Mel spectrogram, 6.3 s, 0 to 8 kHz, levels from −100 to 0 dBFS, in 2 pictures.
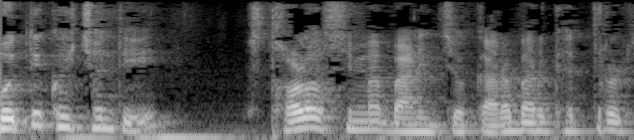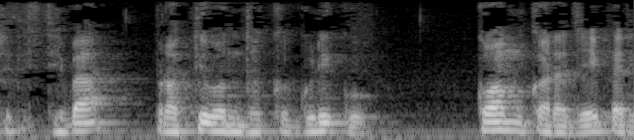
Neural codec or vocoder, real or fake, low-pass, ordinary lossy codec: none; real; none; none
